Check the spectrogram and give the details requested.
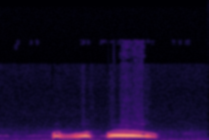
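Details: Spotted dove in the 'hạp bổi' calling voice. One clear phrase: a short hooked note that trails into a softer hum, then a longer, steady, rich coo that fades at the end.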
